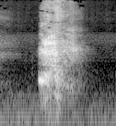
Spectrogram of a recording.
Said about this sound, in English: And finally, here is sneeze number five.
